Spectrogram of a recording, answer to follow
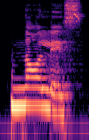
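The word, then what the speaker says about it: knowledge: नॉलेज, नॉलेज जानकारी, जानकारी यहां बोलते टाइम के साइलेंट रहेगा।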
